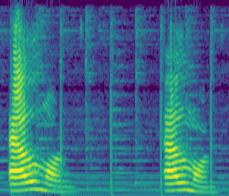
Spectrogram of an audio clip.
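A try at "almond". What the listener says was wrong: সবাই বা কেউ আলমন্ড বলে, দুটোই ভুল। এটা হবে এল এর উচ্চারণ উজ্জ থাকবে, অ্যামেন্ড, অ্যামেন্ড।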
